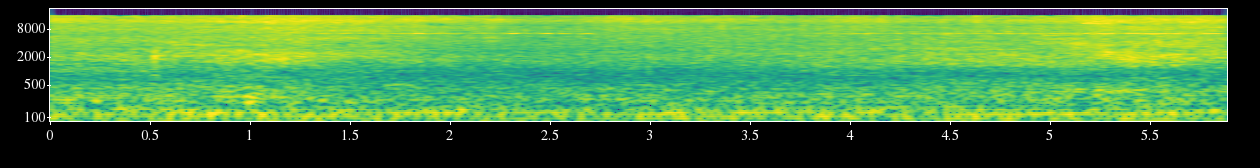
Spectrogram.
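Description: Steady low rumble of road traffic passing close by.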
